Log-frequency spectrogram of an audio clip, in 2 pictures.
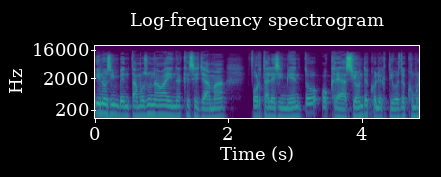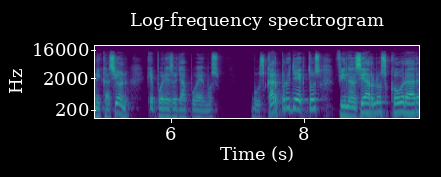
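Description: Here is a man with an ordinary speaking voice at a medium pitch. His pace is moderate and his pitch variation ordinary. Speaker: journalist and documentary maker. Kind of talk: casual interview conversation.

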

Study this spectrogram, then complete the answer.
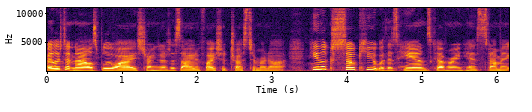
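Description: This is a natural reading voice. It carries the words through.

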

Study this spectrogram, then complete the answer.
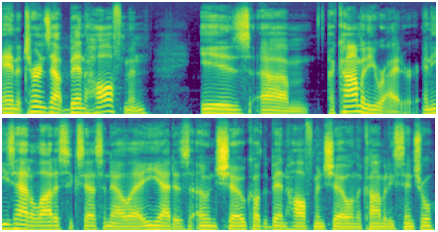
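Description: This man has an unremarkable speaking voice, with an American accent, medium pitch, ordinary pitch variation and a fairly quick pace. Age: 40s. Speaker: songwriter. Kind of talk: casual chat.

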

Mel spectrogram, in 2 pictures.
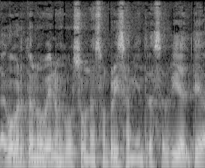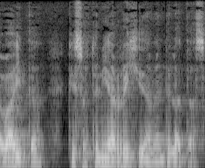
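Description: The clip is plain reading aloud. Its pitch variation is ordinary.

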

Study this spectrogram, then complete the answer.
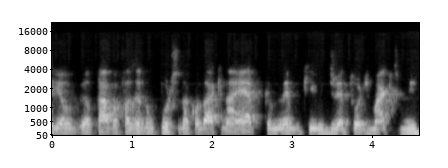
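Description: A man with an ordinary speaking voice talks at a moderate pace in a fairly high pitch. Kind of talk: casual interview chat.

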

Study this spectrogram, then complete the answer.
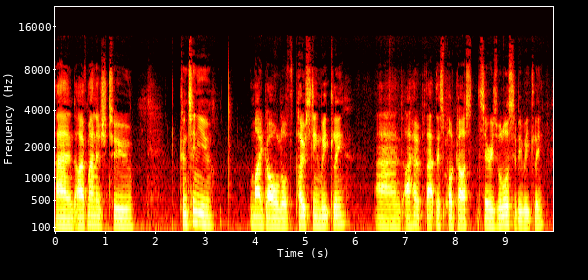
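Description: Fairly even intonation marks this man's speech, which has a medium pitch and a fairly slow pace. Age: 20s. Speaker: podcast host, university student. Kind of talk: solo podcast monologue.

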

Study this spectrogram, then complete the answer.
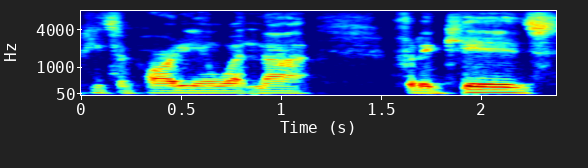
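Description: This man's voice is very deep and low, somewhat breathy, with monotone, flat intonation. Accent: American. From US East Coast, southern Maryland. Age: 20s. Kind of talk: casual interview. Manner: halting.

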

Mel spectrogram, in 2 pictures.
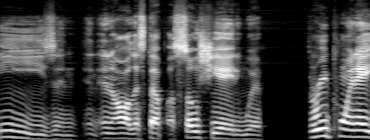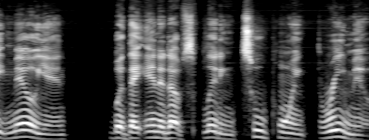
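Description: In a normal speaking voice, a man with an American accent talks at a moderate pace, with medium pitch and lively intonation. The sound is dry and close with no echo, on a very clean recording with a silent background. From Detroit, US Midwest. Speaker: podcast host. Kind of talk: interview.

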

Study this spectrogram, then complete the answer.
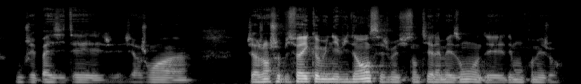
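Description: A man speaks very fast in a fairly low pitch. His delivery is flat and monotone, with big swings in loudness. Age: 30s. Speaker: e-commerce partnerships manager. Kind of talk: casual interview. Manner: halting, repeats words.

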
